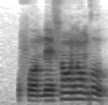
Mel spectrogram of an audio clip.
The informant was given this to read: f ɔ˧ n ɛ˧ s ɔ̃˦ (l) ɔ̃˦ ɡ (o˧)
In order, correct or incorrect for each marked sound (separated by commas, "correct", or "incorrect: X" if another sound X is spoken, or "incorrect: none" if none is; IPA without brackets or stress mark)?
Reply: correct, incorrect: o˦˨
